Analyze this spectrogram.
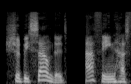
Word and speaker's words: Athene: Athene has 3 syllables, Penelope 4, here 2.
